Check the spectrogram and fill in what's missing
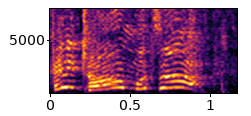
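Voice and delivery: put-on squealed high child's greeting; excited little boy. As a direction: greet Tom like a thrilled kid. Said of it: "the little boy with them".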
